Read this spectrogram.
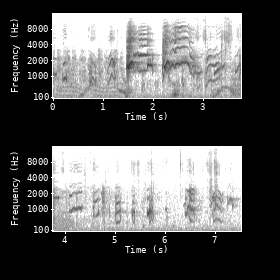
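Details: Siberian Husky puppies whimper and yip. Squeaky, high whines slide up and down, with a louder cluster of squeals near the start. Thin, short whines then follow roughly every half second, growing quieter.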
